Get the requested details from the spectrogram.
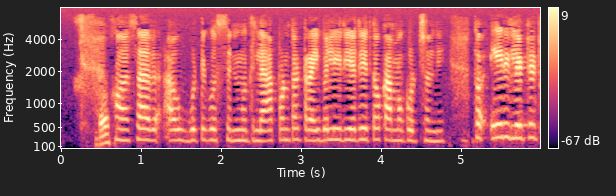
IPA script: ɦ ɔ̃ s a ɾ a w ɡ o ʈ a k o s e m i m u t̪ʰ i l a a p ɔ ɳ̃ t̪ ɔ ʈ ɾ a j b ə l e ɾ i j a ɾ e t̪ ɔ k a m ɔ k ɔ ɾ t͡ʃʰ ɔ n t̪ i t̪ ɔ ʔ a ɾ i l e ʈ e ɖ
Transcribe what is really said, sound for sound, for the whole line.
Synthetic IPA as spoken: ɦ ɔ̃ s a ɾ a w ɡ o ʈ e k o s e n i m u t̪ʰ i l a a p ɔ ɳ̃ t̪ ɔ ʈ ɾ a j b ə l e ɾ i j a ɾ e t̪ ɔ k a m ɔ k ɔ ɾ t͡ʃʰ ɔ n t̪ i t̪ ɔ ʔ e ɾ i l e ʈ e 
